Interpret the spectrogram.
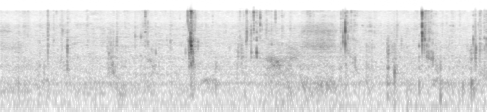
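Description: Faint, close-up chewing and wet mouth clicks of a person eating a spoonful of kholodets (meat aspic), with a sharper click about two seconds in.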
